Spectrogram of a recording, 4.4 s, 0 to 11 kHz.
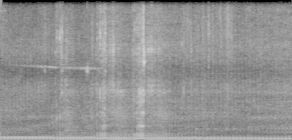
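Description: Carter Talon 150 buggy's small single-cylinder engine running steadily, with a brief rise and fall in pitch about a second in and a couple of knocks around the middle.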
